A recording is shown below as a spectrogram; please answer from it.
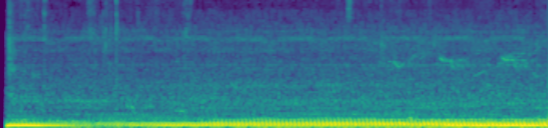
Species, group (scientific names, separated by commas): Neotibicen pruinosus, Cicadidae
